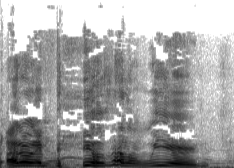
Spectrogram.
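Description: A man's voice making loud, wavering whines and groans that slide up and down in pitch, with a few broken words.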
